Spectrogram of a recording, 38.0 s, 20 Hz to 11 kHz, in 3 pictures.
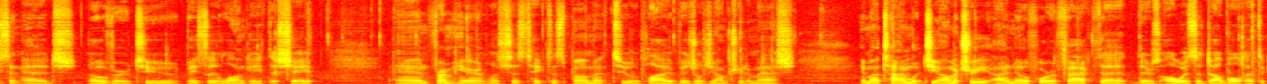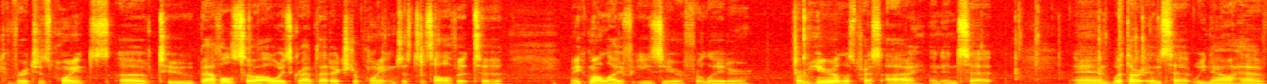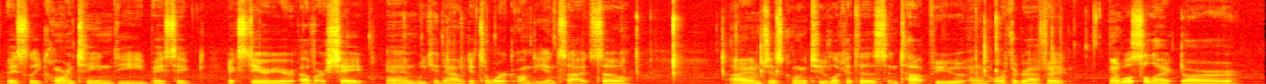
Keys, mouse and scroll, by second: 2.5 click, 2.7 Tab, 3.1 shift+scroll down 1, 3.4 middle click, 4.0 shift+middle click, 4.3 scroll up 1, 4.6 ctrl+a, 5.4 click, 5.8 shift+middle click, 6.1 scroll up 1, 6.5 middle click, 7.6 1, 7.9 middle click, 8.3-9.0 scroll up 1, 9.0 click, 9.6 g, 10.2 right click, 10.6 g, 11.0 right click, 11.1 right click, 12.4 x, 14.9 click, 15.0 g, 15.5 right click, 16.2 scroll down 1, 16.5 shift+middle click, 16.7 shift+scroll down 1, 16.8 a, 17.0 middle click, 17.5-18.0 scroll down 1, 18.5-20.6 scroll up 1, 22.4 click, 22.9 shift+middle click, 23.1 shift+scroll down 2, 23.7 shift+middle click, 24.0 scroll up 1, 24.1 alt+a, 24.6-26.1 scroll up 1, 26.1 click, 26.3-26.7 scroll up 1, 27.2-27.6 scroll down 1, 27.9 middle click, 28.0 scroll down 1, 28.8 shift+middle click, 29.1 shift+scroll up 1, 29.5 middle click, 29.8 a, 29.8-30.2 scroll down 1, 30.2 middle click, 31.5-32.9 typing, 33.8-34.8 shift+scroll down 3, 35.2 KP_5, 35.8 3, 36.1 click, 37.6-38.0 scroll up 1.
